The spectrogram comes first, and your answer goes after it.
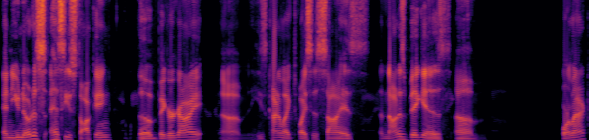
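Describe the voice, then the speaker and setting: A man narrating a tabletop game as game master, improvising haltingly with many mid-sentence pauses. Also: on the low side, fairly bright tone, no room sound, studio quality.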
